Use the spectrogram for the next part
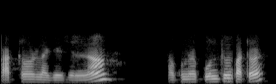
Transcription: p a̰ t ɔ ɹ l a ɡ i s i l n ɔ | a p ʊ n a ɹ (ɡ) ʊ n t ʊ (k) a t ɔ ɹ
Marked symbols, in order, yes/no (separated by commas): no, no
